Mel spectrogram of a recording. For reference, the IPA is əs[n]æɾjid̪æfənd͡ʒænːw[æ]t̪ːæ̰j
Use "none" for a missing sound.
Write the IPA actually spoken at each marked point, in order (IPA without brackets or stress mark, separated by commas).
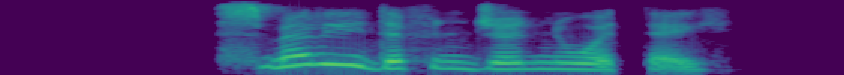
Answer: m, æ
